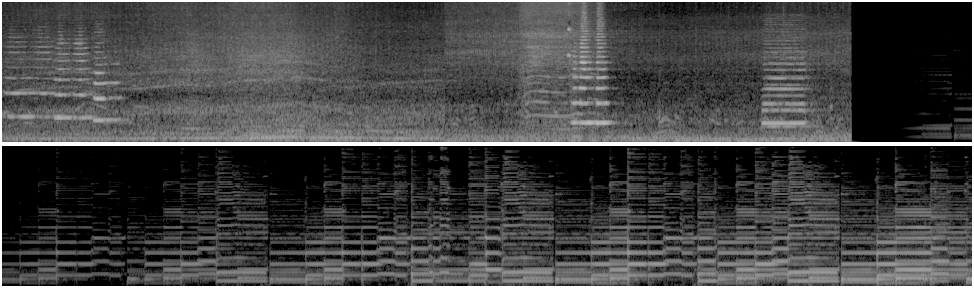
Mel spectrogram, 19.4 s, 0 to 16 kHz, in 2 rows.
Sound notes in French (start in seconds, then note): 0.0 Klaxon festif; 6.1 Klaxon trompette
